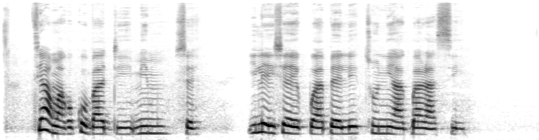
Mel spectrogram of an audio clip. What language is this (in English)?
Yoruba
